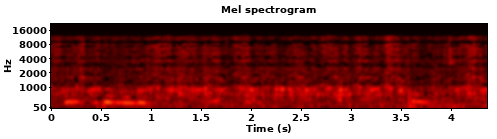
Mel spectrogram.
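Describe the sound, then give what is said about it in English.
Stirring of a spicy mixture in a pot while cooking: a continuous scraping, rasping rub that runs steadily at a moderate level throughout. “All right, so we're gonna stir this up for a couple more minutes.”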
